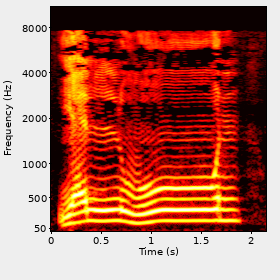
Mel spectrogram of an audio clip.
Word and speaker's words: يلوون: كتبوها بواو واحدة وهم ينطقونها بواوين، يلوون.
